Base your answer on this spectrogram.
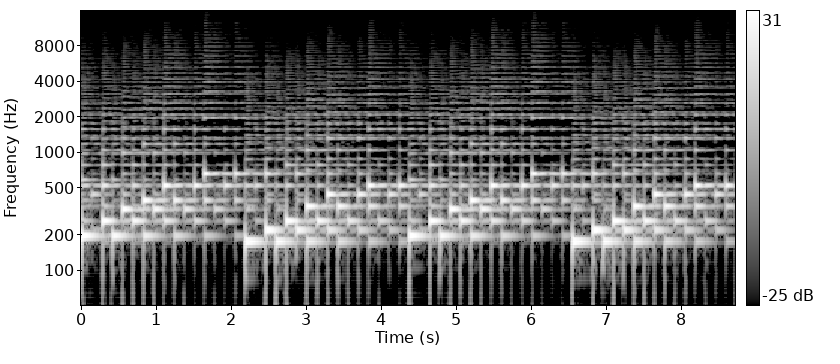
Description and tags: A member of the Alpha loopset, consisting of a set of complementary synth loops. It is:
* In the key of C major, following the chord progression C-F-C-F.
110bpm, synth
